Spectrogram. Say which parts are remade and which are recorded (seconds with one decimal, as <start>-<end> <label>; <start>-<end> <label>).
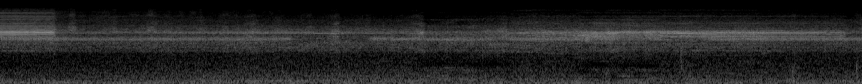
0.0-4.2 recorded; 4.2-5.1 remade; 5.1-5.8 recorded; 5.8-6.6 remade; 6.6-8.6 recorded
